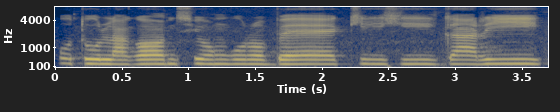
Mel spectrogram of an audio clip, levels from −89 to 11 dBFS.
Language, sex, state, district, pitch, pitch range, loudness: Chakma, female, Tripura, Dhalai, 215 Hz, 210-220 Hz, -15 LUFS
